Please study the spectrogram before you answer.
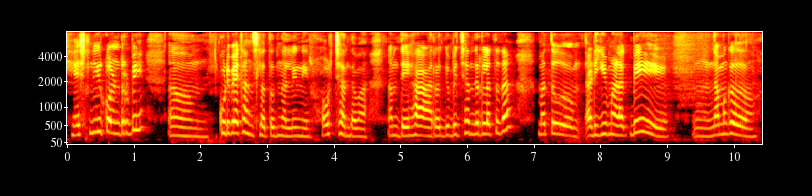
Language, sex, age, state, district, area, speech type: Kannada, female, 18-30, Karnataka, Bidar, urban, spontaneous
